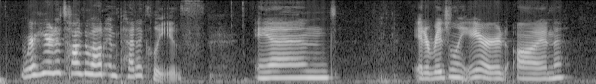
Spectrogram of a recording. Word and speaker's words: Empedocles: Um I believe that it is uh named after the uh the Greek philosopher um Empeticles.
